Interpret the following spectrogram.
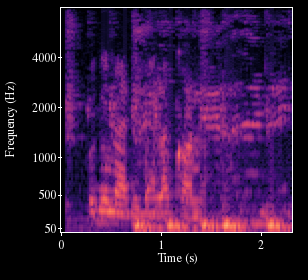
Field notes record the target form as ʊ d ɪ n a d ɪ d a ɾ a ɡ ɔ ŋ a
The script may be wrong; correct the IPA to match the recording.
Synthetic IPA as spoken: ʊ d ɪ n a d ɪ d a l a k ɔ n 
